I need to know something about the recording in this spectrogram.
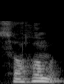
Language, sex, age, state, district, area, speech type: Odia, male, 45-60, Odisha, Balasore, rural, read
